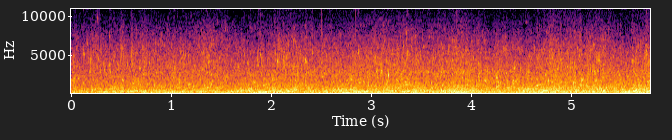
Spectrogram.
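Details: Humpback whales bubble-net feeding on prey such as krill: a steam-engine-like sound as a whale spins its bubble net, then a steady, churning burble of rising bubbles.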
